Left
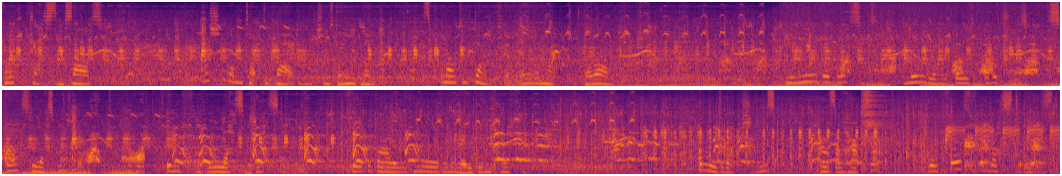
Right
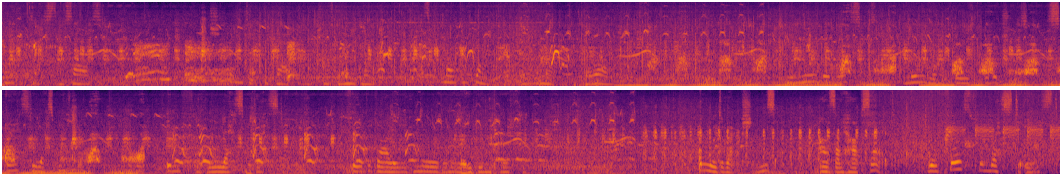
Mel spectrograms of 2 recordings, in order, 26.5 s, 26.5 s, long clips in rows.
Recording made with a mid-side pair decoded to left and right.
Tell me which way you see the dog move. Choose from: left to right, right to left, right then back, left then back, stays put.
right to left.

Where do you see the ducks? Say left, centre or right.
centre.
